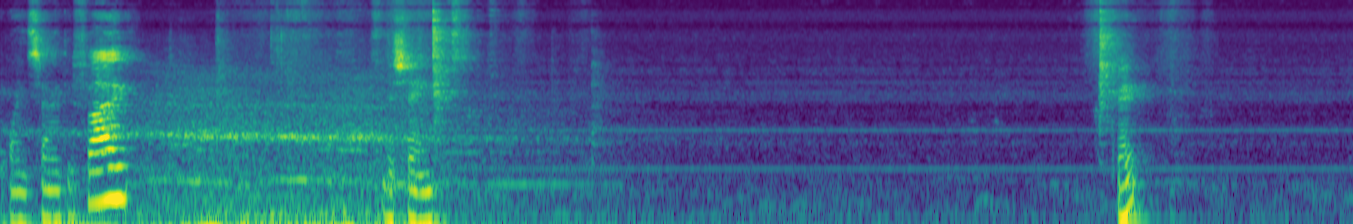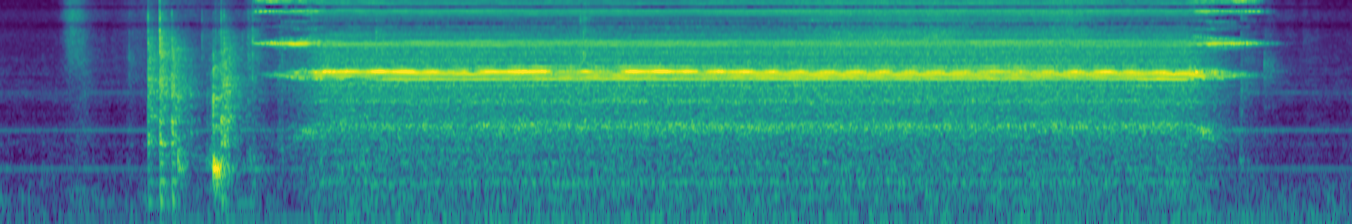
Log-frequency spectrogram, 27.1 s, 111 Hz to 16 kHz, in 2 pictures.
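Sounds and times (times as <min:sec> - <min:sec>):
machine high-pitched whine: 0:00.0 - 0:07.9, 0:16.0 - 0:26.4
machine stopping with low thump: 0:00.4 - 0:07.4, 0:16.2 - 0:26.2.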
